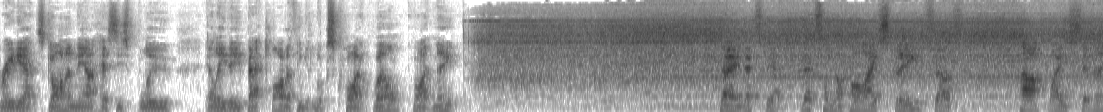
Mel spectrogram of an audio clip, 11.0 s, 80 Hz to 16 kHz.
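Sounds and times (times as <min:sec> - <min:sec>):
mill spindle whirring: 0:04.6 - 0:11.0.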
